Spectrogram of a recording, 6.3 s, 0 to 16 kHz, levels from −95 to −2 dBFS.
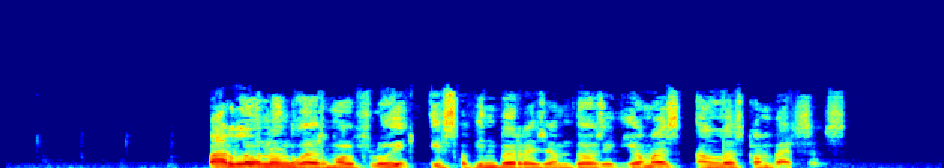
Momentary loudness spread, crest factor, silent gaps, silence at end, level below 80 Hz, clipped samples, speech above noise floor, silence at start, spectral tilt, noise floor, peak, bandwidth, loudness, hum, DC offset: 11 LU; 16 dB; none; 0.7 s; -58 dBFS; under 0.1%; 62 dB; 1.4 s; -6 dB/octave; -78 dBFS; -2 dBFS; 7.8 kHz; -17 LUFS; none; under 0.1%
